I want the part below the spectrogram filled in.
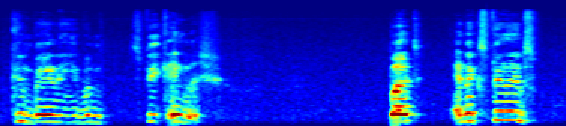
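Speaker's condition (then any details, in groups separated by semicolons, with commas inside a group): Quadriplegic cerebral palsy, severe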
